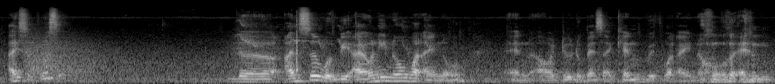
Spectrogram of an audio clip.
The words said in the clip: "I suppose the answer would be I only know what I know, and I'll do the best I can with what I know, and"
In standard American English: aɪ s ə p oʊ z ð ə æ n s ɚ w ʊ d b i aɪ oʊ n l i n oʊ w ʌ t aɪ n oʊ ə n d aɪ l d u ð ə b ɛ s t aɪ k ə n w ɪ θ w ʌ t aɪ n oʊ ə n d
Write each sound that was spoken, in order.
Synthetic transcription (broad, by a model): aɪ s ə p oʊ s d ə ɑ n s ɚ w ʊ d b i aɪ oʊ n l i n oʊ w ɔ t aɪ n oʊ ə n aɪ w d u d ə b ɛ s t aɪ k ə n w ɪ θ w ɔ t aɪ n oʊ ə n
